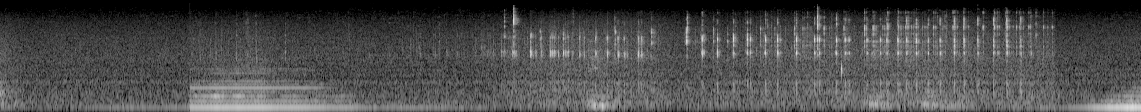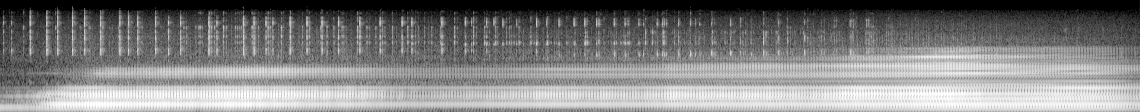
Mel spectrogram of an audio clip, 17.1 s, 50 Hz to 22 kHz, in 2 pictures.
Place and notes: Aldeia da Mata Pequena
Hohner Erica 3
